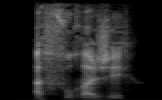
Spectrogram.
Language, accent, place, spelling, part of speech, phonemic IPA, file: French, France, Lyon, affourager, verb, /a.fu.ʁa.ʒe/, LL-Q150 (fra)-affourager.wav
- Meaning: to fodder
